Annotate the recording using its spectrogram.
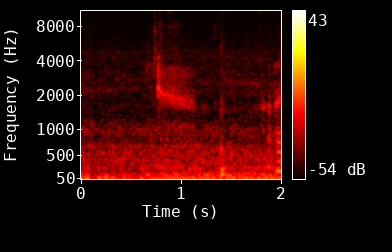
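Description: A brief whispered, breathy murmur about a second in, over a steady low background hum, with a light click as plastic dish-soap bottles are handled.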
